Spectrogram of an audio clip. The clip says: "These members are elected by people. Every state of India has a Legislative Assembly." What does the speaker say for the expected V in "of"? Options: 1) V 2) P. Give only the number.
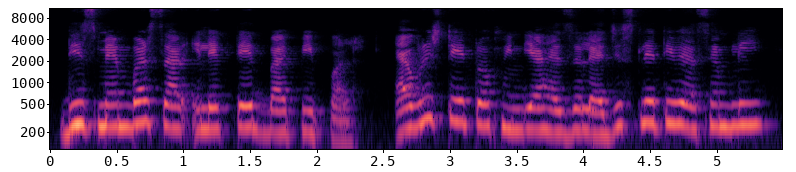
2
